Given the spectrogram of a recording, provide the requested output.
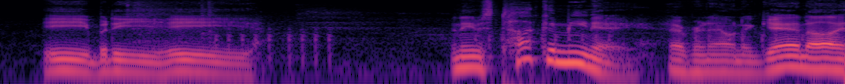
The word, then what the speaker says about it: Takamine: There's a uh guitar company called Takamina. Funnily enough, a lot of English speaking people call it Takamine, which I guess you could like it's a common pronunciation of the guitar brand in English.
